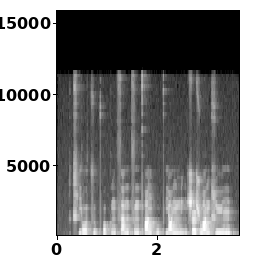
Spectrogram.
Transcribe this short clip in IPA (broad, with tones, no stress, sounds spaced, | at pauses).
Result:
t͡ɕʰ j o˧˥ ʊ̯ t͡s ṵ˨˩ pʰ o˦ ʊ̯ k ɤ˩ ŋ s a˧˥ n t͡s ə˥˧ n pʰ ɑ˥˩ ŋ k ṵ˨˩ pʰ j ɑ˥ ŋ m ḭ˨˩ ŋ ʂ ɤ˥ ʂ w ɑ˥˩ ŋ ɕ y˧˥ n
